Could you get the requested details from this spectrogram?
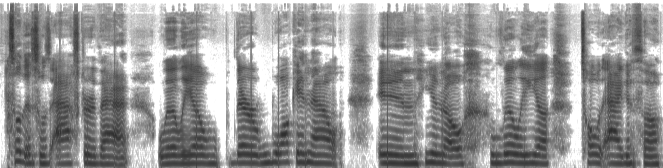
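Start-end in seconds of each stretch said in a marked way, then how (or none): none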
